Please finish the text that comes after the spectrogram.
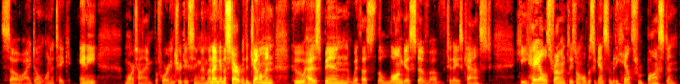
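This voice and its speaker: Low-voiced jokey male podcast host. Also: lively intonation, moderate pace, slightly rough. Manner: jokey, rambling, laughs at his own quips. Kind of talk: casual live-stream introductions. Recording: music playing in the background.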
